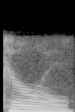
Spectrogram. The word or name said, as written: carol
